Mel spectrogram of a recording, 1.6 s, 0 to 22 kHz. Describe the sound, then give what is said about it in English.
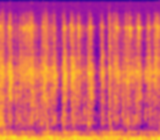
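Rapid, steady clacking of keys on a computer keyboard with Gateron Blue switches, picked up by an M201TG microphone, fairly loud, with a low background hum underneath and no voices. “And I am doing the exact same thing with the exact same keyboard to see how much of my voice and how much of the keyboard the M201TG picks up.”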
